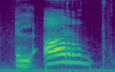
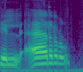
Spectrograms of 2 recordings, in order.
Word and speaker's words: الأرض: أيضا هنا الأرض مفخمة وليست الأرض، الأرض مفخمة. لدينا تفخيمين في الضاد وفي الراء أيضا، فننتبه إلى ذلك. هنا لاحظوا معي، هنا في الآية 15: وبئس المصير.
